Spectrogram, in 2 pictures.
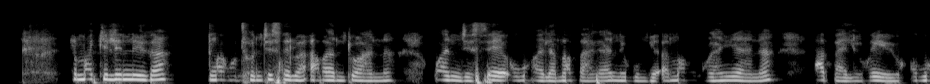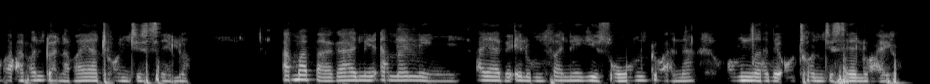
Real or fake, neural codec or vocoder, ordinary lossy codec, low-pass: fake; codec, 24 kHz, 6 kbps, HILCodec; MP3, 48 kbps; 7.2 kHz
